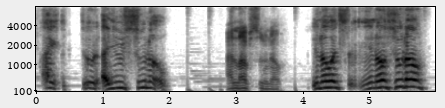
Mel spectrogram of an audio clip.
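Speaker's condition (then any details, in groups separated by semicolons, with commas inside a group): Cerebral palsy; present from birth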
